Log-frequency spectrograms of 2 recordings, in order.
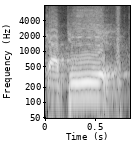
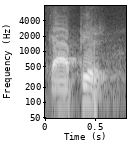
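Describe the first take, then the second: First: The second syllable is long, the first short. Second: The first syllable is long, the second short. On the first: "Jadi B-nya yang panjang, K-nya pendek" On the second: "K-nya panjang, B-nya pendek"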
